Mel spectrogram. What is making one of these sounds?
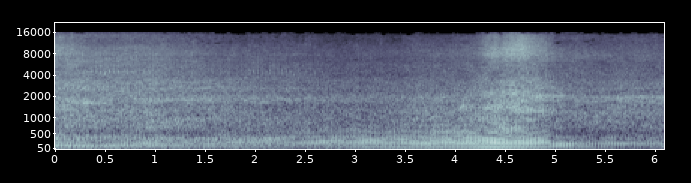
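Small motorcycles ride past on the street.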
